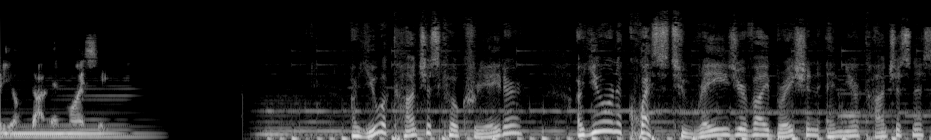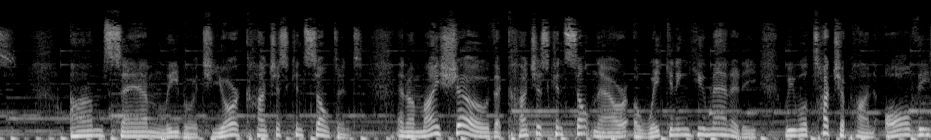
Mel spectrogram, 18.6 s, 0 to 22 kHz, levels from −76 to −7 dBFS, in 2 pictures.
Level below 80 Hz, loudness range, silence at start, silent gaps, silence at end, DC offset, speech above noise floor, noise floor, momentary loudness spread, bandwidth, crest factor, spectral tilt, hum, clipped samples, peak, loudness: -36 dBFS; 4 LU; 0 s; none; 0 s; under 0.1%; 59 dB; -84 dBFS; 12 LU; 15.5 kHz; 18 dB; -6 dB/octave; none; under 0.1%; -8 dBFS; -27 LUFS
